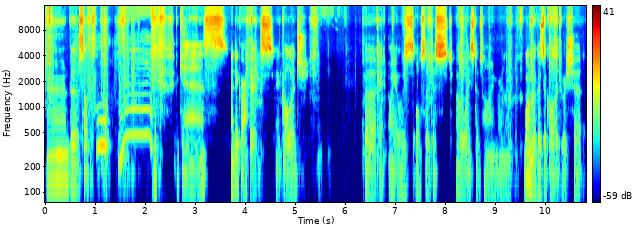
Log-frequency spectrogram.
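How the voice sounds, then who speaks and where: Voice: low voice, big pitch swings, a little slow, darkish tone, a little hiss or hum. A streamer chatting casually while drawing, rambling and thinking aloud in a self-deprecating way.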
